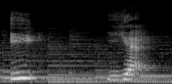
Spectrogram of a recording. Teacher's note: My tongue is stopped at the top of my mouth and I'm not letting that air pass through.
